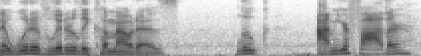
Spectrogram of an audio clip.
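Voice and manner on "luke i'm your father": put-on 1 West Country accent. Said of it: "had him say it in the intonation".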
